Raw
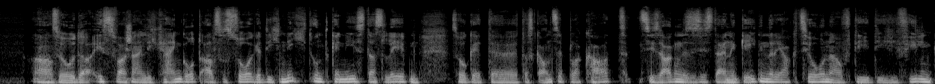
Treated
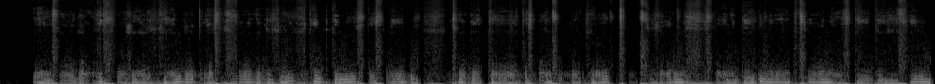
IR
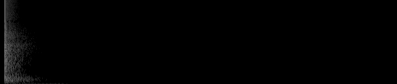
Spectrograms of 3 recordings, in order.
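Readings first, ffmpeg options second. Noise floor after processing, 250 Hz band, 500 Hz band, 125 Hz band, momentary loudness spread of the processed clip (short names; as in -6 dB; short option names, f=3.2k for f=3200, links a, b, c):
-56 dBFS, -16.0 dB, -14.5 dB, -16.5 dB, 5 LU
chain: -filter_complex "[0:a]aemphasis=mode=production:type=50fm,afftfilt=real='re*(1-between(b*sr/4096,540,4300))':imag='im*(1-between(b*sr/4096,540,4300))':win_size=4096:overlap=0.75,adynamicequalizer=threshold=0.00794:dfrequency=2500:dqfactor=1.8:tfrequency=2500:tqfactor=1.8:attack=5:release=100:ratio=0.375:range=2:mode=boostabove:tftype=bell,acompressor=threshold=-27dB:ratio=16,aeval=exprs='val(0)+0.000631*(sin(2*PI*60*n/s)+sin(2*PI*2*60*n/s)/2+sin(2*PI*3*60*n/s)/3+sin(2*PI*4*60*n/s)/4+sin(2*PI*5*60*n/s)/5)':c=same,aeval=exprs='sgn(val(0))*max(abs(val(0))-0.00266,0)':c=same,acrusher=bits=4:dc=4:mix=0:aa=0.000001,asplit=2[a][b];[b]adelay=26,volume=-12.5dB[c];[a][c]amix=inputs=2:normalize=0,aecho=1:1:570:0.251,volume=-4.5dB"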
